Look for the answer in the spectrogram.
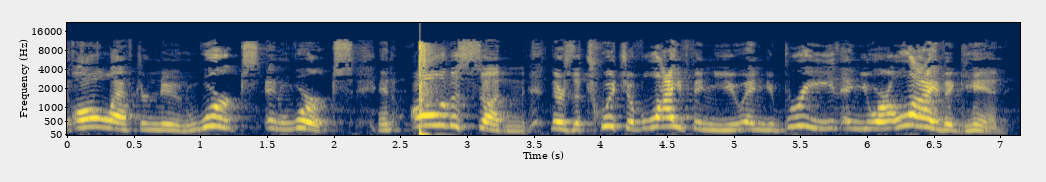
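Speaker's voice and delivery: loud, high, building story of a rescue; impassioned preaching. Real, not acted. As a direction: drive the sermon story up to a shouted climax.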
